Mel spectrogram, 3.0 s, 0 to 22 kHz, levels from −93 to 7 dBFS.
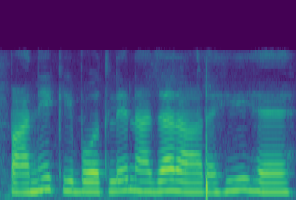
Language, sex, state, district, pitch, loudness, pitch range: Hindi, female, Jharkhand, Ranchi, 195 Hz, -18 LUFS, 185-210 Hz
